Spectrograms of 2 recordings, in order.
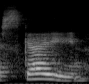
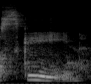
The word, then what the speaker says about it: skein: But I would say skein, not skeen. Well, yeah, but, skein.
